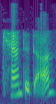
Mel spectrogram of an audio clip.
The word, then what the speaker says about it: Candida: So we say, in the alternative holistic world, we say Candida. But if you're talking to a conventionally trained doctor, they call it Candida.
